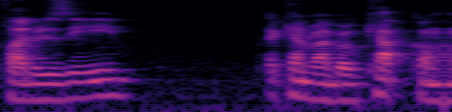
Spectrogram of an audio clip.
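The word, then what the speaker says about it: FighterZ: ball z fighters yeah apparently it's supposed to be pronounced fighters or fighter Z I can remember of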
